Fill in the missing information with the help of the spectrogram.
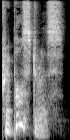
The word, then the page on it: preposterous: British English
